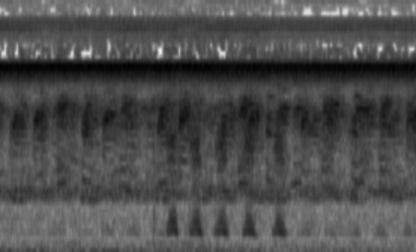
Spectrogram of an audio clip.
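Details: Frog in the wild giving a run of about five quick knocking notes, roughly three per second, standing out above a constant rasping, pulsed chorus of other callers and a steady high-pitched hiss.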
